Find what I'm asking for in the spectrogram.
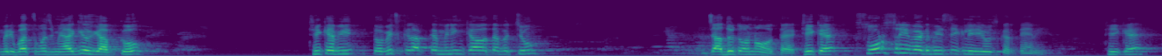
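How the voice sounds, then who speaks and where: Guy teaching vocab, keeps asking n answering his own qs, high voice, kinda dull lo-fi audio. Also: darkish tone. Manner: repetitive, quizzing students with call-and-answer questions. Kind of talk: exam-prep vocabulary lesson.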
